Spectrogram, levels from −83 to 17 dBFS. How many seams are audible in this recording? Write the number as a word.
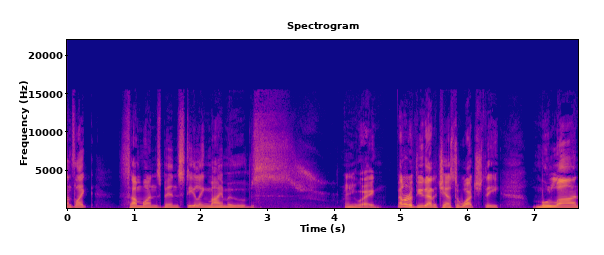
zero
